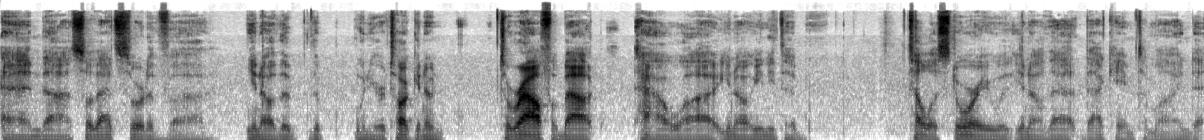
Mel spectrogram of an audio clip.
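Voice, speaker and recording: A man's very deep, low voice with a New York accent, at a fairly quick pace. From Staten Island, New York. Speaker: podcast host. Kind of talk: interview.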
